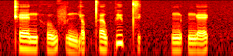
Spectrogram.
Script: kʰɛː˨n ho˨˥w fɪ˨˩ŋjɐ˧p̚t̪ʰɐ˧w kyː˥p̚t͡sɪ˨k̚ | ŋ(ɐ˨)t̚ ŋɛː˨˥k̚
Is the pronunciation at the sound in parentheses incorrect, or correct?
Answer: correct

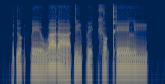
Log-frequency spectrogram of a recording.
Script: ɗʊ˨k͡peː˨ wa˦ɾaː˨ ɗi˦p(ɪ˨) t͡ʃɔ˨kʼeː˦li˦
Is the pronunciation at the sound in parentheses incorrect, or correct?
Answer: correct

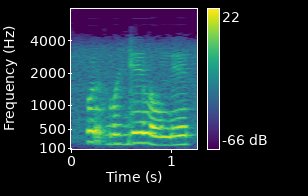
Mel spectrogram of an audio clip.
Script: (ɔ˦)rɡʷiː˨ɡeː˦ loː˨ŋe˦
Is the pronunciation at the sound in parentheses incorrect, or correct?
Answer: incorrect: ʊ˦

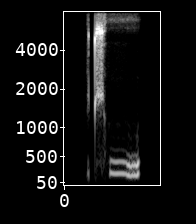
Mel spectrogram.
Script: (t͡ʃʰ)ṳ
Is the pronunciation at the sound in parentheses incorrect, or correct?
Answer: correct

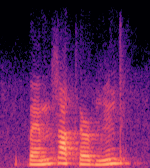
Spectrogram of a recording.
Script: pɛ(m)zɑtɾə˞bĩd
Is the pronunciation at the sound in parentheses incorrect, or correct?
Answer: correct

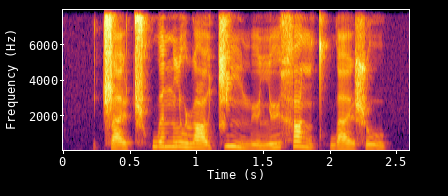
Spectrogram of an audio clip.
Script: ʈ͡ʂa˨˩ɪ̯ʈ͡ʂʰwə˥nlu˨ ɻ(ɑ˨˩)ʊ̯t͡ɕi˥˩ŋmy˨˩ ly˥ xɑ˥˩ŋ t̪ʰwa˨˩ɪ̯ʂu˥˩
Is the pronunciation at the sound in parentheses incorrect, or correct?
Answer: correct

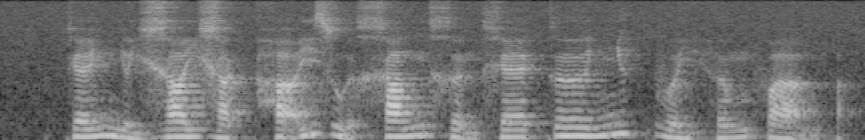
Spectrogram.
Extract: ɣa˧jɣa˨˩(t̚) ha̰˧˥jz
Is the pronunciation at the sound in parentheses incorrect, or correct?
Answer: incorrect: k̚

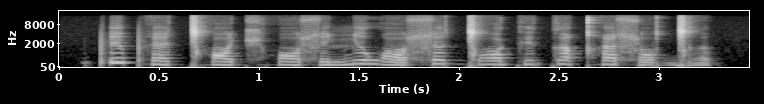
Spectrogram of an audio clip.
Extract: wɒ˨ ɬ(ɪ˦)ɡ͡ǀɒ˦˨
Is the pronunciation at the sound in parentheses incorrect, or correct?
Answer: incorrect: ə˦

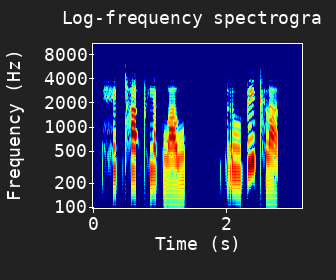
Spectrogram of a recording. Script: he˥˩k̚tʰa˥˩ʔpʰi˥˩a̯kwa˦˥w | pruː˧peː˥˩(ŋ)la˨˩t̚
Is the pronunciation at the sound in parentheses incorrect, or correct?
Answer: incorrect: kʰ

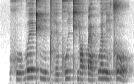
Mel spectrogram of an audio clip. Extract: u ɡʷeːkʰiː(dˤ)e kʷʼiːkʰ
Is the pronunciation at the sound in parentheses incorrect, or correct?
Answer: incorrect: dʱ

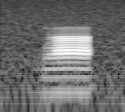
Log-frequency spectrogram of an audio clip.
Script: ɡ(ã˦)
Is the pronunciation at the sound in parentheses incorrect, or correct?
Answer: correct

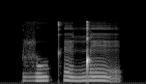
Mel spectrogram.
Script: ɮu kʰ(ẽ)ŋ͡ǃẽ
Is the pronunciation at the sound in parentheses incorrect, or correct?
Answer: correct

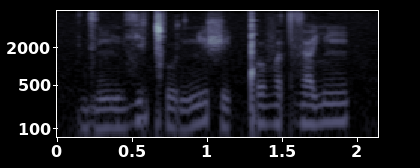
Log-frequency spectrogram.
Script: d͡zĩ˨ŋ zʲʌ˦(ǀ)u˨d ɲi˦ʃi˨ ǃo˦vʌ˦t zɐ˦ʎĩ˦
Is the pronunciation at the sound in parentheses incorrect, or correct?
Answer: correct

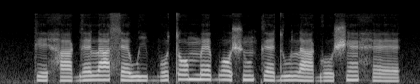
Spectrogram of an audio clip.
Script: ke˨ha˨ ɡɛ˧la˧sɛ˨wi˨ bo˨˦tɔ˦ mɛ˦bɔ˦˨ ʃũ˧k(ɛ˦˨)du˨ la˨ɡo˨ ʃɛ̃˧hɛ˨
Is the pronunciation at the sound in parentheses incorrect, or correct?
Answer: incorrect: ɛ˨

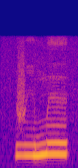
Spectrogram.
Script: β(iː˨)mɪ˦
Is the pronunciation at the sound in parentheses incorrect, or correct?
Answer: incorrect: i˨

